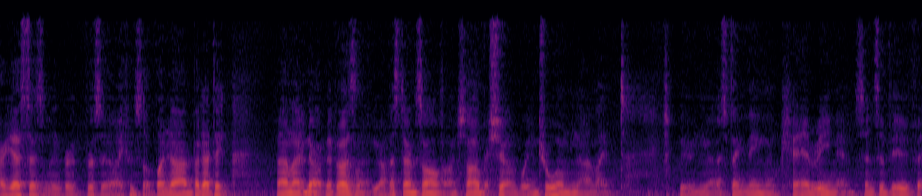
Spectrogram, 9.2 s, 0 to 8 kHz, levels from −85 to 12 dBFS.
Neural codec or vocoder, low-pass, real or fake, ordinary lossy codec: codec, 16 kHz, 0.5 kbps, FunCodec, trained on LibriTTS, 25 frames a second; 7.2 kHz; fake; none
